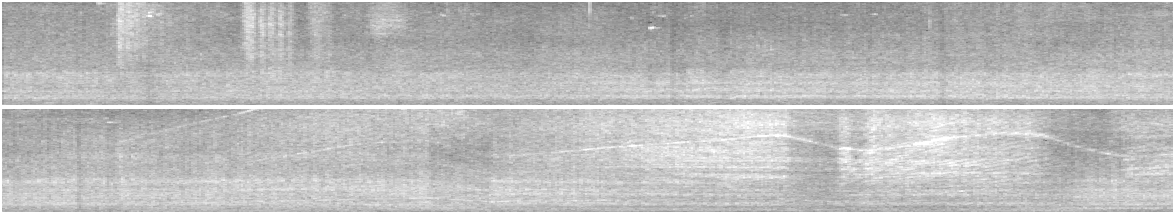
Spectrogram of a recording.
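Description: Heavy diesel tractor-trailers and tankers driving past close by, one after another, in a loud, steady din of engines and tyres on the road.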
